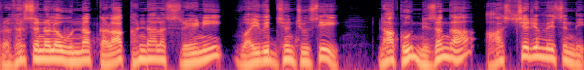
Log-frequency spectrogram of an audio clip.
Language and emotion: Telugu, surprised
